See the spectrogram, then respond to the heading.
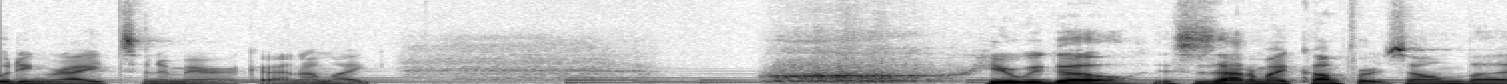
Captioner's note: exhales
